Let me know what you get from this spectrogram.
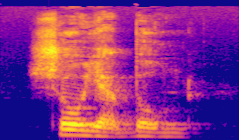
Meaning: soybean
- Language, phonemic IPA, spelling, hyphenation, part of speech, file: Dutch, /ˈsoː.jaːˌboːn/, sojaboon, so‧ja‧boon, noun, Nl-sojaboon.ogg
